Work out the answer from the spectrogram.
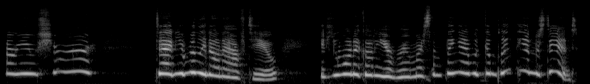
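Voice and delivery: high-pitched, anxious daughter; concerned daughter. Acted. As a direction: gently offer an out, voice pitched high.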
